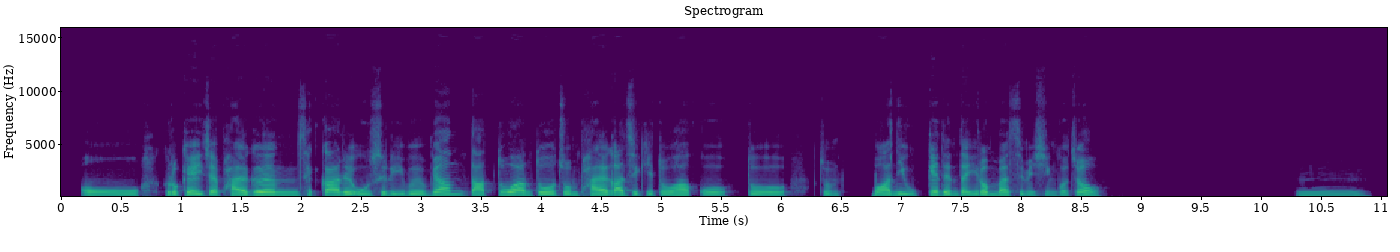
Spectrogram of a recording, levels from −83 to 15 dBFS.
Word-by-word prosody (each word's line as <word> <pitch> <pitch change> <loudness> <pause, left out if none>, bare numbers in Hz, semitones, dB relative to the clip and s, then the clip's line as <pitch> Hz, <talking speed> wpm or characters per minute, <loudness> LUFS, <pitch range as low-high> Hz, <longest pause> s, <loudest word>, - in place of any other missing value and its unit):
어. 180 +2 -2 0.2
그렇게 205 -1 +1
이제 175 0 +2
"밝은 220 +4 +3
색깔의 235 -2 +2
옷을 175 +4 -3
입으면 180 +11 -1
나 160 0 +3
또한 230 -4 +3
또 210 -1 +3
좀 195 -1 -3
밝아지기도 180 0 +1
하고 165 -6 -1
또 155 -3 -3 0.3
좀 180 -3 -9 0.2
많이 165 +1 +2
웃게 175 +11 -1
된다." 180 -8 +1
이런 210 +10 +1
말씀이신거죠? 175 - -3 1.6
음. 220 -3 -13
190 Hz, 245 characters per minute, -22 LUFS, 170-220 Hz, 1.6 s, 밝은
